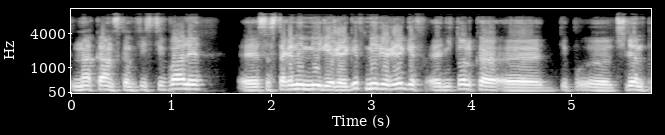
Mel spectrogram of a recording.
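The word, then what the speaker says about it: Мири Регев (מירי רגב): Я видел совершенно очаровательную фотографию члена Ликуда Мири Регев, по-моему, так произносится ее имя? – Да.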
